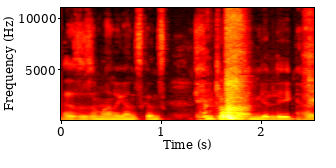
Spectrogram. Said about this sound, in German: Gesundheit. Danke.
